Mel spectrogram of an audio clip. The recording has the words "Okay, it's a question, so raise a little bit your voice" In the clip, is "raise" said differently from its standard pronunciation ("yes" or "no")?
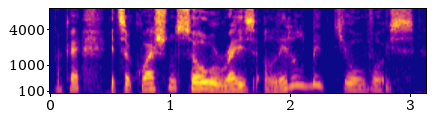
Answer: no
